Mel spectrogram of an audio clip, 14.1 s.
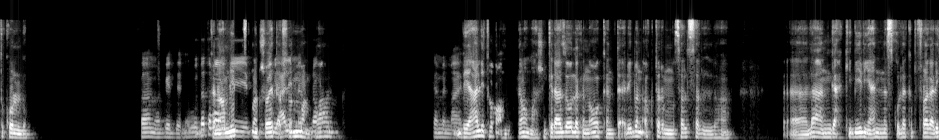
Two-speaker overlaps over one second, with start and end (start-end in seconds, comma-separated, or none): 3.1-5.0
